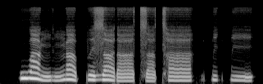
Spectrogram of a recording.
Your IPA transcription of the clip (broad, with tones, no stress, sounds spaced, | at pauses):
w a˦˨ ŋ ɪ˨ ŋ a˦˨ p ɪ˦ z a˦˨ ɾ aː˨ t͡s a˨ tʰ a˦ | k͡p i˨ k͡p i˨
